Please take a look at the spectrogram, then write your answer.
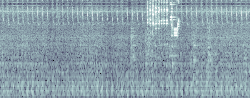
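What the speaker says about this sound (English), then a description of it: "Time to see if this stealth copter is worth all the fuss." A stealth helicopter in the video game Deus Ex holds a steady rotor thrum and engine whine throughout, with a brief high electronic chirp partway through.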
